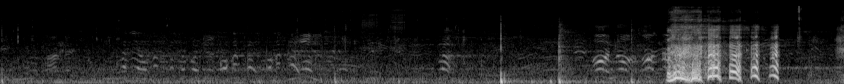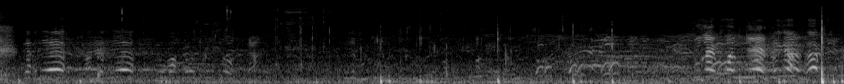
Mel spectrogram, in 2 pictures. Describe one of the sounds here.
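Young players shout and call out to each other outdoors.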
